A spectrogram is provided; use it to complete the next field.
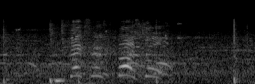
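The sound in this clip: A basketball is dribbled on the court during a women's game, with a few sharp bounces under continuous play-by-play commentary.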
